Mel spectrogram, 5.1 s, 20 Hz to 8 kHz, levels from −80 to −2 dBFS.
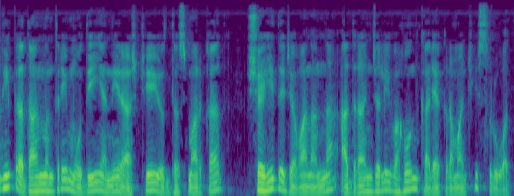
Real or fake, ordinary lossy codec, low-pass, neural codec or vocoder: real; none; 7.2 kHz; none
